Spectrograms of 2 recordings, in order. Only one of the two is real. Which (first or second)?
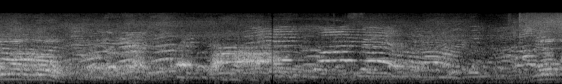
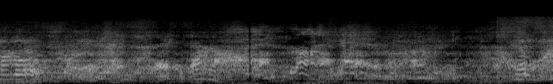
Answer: first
